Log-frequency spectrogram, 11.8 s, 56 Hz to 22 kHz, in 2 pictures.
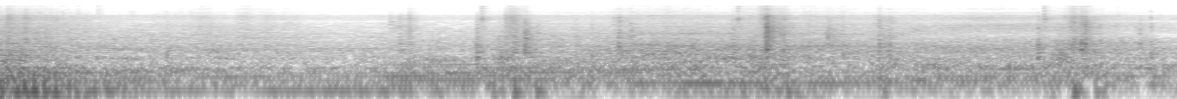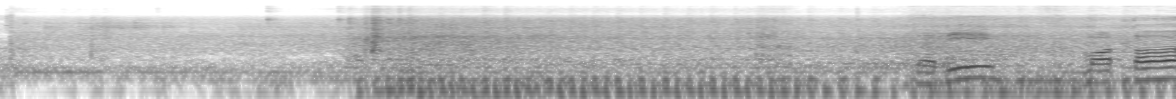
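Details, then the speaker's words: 2015 Honda Beat Pop scooter, stalling and weak before, now after rotak replacement and 42 PSI reading: several kick-starter kicks, catches at about eight seconds, settles into an even run with throttle blips; normal idle. "langsung hidup seperti ini setelah kita mengganti di bagian rotaknya"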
